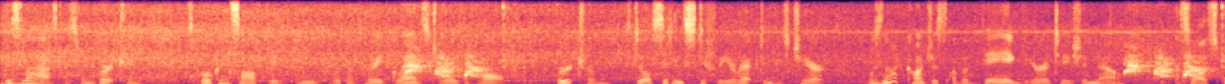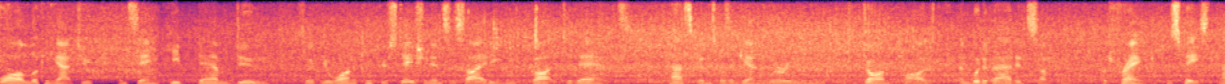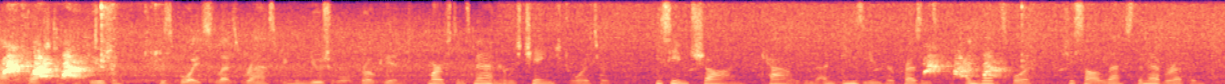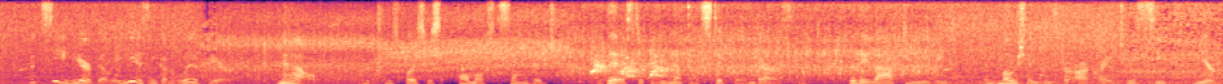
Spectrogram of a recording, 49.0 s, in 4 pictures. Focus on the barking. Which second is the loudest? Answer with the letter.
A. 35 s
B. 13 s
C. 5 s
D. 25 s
D.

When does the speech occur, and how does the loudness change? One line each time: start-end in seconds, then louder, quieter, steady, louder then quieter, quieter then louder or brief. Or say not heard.
0.0-48.9 steady.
